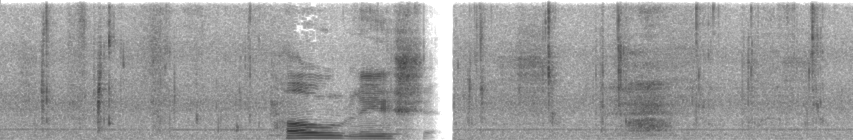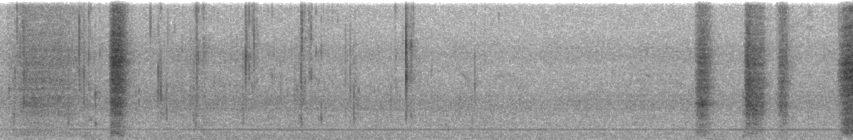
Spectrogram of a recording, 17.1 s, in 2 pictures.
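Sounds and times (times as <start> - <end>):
faint steady hum: 0.0 - 17.0
person chewing: 0.3 - 2.7, 4.6 - 13.4
wet mouth clicks: 0.4 - 2.6, 4.6 - 13.4.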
